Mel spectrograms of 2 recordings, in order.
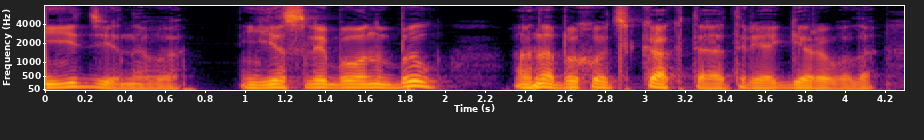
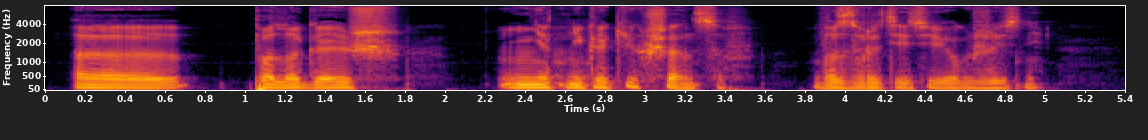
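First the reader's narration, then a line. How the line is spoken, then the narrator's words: Uncertain question. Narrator (Russian): неуверенно спросил Саймон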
